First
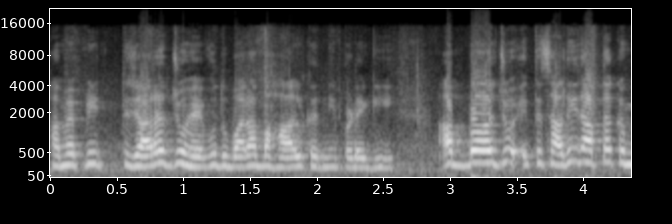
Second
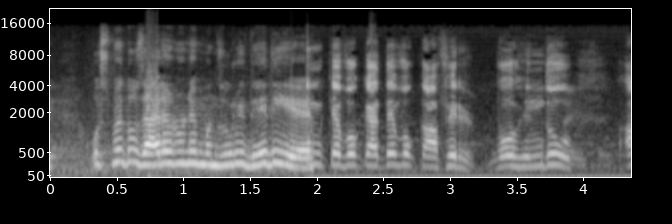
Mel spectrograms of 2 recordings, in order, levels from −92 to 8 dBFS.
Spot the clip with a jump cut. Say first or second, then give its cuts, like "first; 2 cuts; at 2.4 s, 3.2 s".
second; 1 cut; at 2.0 s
